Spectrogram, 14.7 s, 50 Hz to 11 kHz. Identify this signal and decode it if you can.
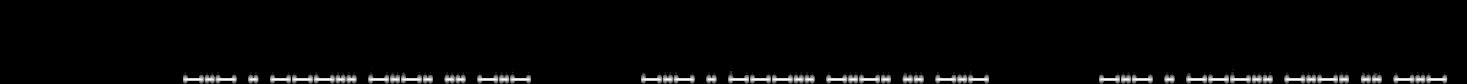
Morse code, heard as a keyed tone, about 22 wpm, 700 Hz. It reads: KE8CIK KE8CIK KE8CIK
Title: USA Call Signs - 6 Characters - Repeated 3x - 22wpm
